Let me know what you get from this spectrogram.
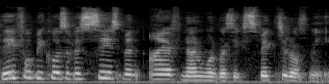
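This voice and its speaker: A woman talks at a fairly quick pace as noticeable background noise carries on behind her. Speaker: university student. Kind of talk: prepared presentation.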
